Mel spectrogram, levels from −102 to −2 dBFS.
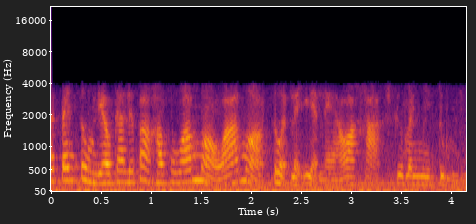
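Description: From start to finish the speech carries GSM full-rate codec damage, and it is plainly audible. The codec rebuilds each voice from a vocal-tract model excited by evenly spaced pulses, discarding most of the excitation detail, so vowels turn buzzy and gravelly, and nothing survives above 4 kHz. That grainy roughness, which fits a rate around 13 kbps, separates it from simple telephone band-limiting, where the sound is muffled but stays smooth.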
